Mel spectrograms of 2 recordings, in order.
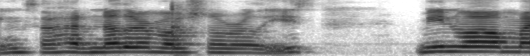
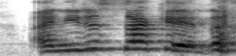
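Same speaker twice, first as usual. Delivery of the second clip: put-on crying, higher and louder; 7 semitones higher, 6 dB louder than usual. Retelling what she said to her mom while crying: retelling her own crying. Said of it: "And then I'm crying".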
